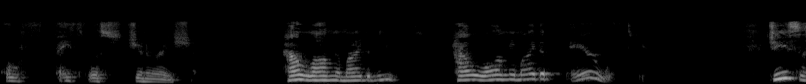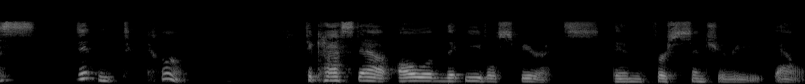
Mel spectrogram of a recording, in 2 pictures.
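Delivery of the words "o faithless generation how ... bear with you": acted-out exasperation, fast and fed-up. Quoting Jesus's words to those around him, acting out exasperation. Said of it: "You can hear the exasperation in his voice".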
